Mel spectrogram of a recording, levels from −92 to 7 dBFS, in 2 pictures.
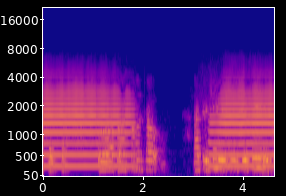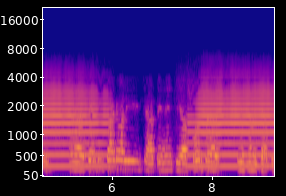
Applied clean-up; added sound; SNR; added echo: none; Trumpet; -1 dB; reverberation time 0.3 s.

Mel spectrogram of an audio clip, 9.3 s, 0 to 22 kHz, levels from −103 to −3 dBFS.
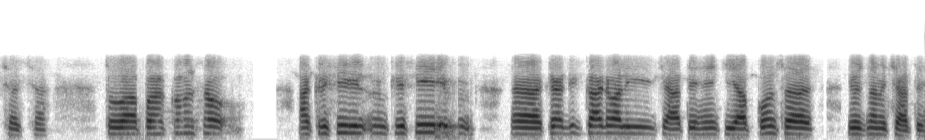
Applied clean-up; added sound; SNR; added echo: none; none; none; none.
